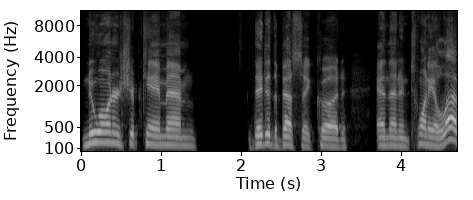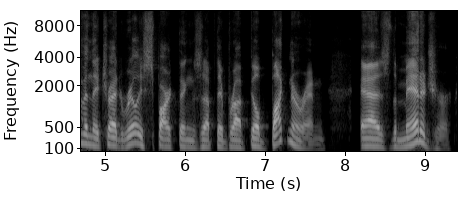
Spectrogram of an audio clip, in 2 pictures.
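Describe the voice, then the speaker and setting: A man from Massachusetts with an American accent, a sports public address announcer and radio host, tells stories about his career as a podcast guest in a casual interview. His voice sits on the high side, fairly bright, with lively intonation and a moderate pace. The recording is dry and clean, with studio sound.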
